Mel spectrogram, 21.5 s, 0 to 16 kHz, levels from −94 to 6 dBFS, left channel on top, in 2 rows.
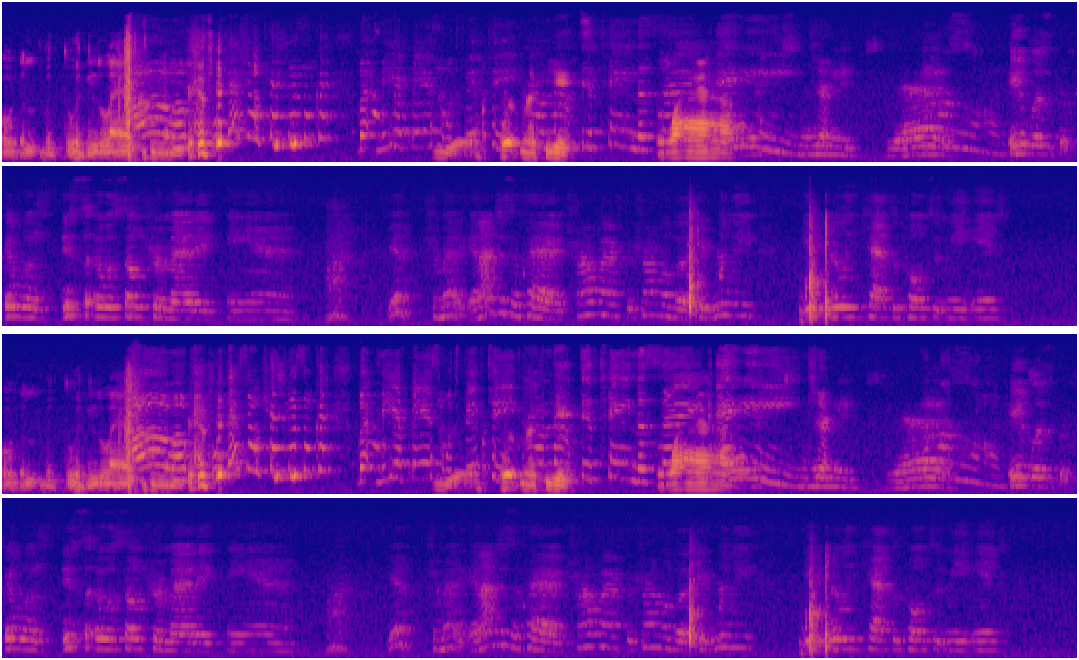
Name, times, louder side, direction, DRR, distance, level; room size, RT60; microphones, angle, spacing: voice 1, 0.0-2.1 2.9-3.0 4.3-5.7 6.6-7.3 14.0-14.2, left 3 dB, 70° left, 1.1 m, -34 dB
voice 2, 1.3-3.3 3.6-8.3 9.2-10.1, right 4 dB, 60° right, 1.9 m, -46 dB
voice 3, 7.0-8.5 8.8-13.7 14.6-18.4 18.8-20.7, left 1 dB, 35° left, 5.0 m, -50 dB
16.5 x 10.5 x 3.1 m
head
